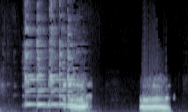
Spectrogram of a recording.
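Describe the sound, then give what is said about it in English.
A cowbell sound effect rings out in two short bursts of bright, hollow metallic clanking with a silent gap between them. “Oh, give yourself a bell, cowbell for that one.”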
